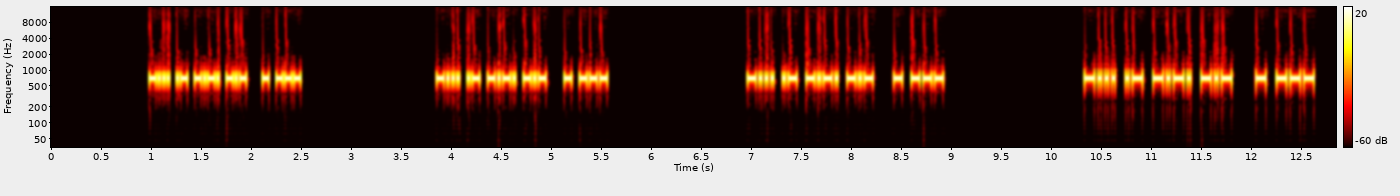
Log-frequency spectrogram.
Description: Morse code, heard as a keyed tone, about 43 wpm, 700 Hz. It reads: BACK TO BACK TO BACK TO BACK TO
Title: Speed-Racing - Sets of 2 Words 35wpm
